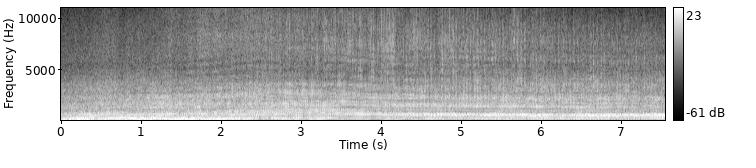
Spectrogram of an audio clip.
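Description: A 1966 Chevrolet Suburban makes a drag racing pass at a hot rod drag week event, its engine roaring loud and sustained throughout, with the pitch shifting partway as it powers down the track.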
